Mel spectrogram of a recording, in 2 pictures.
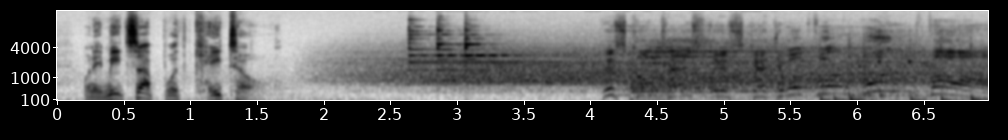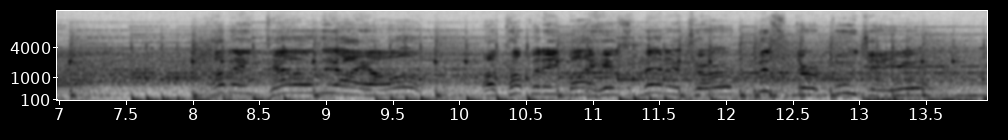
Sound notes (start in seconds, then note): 2.6 bell dings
